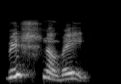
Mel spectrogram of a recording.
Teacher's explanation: षटकार की जो श है वो हमारे तालु को स्पर्श करती है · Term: श षटकार का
